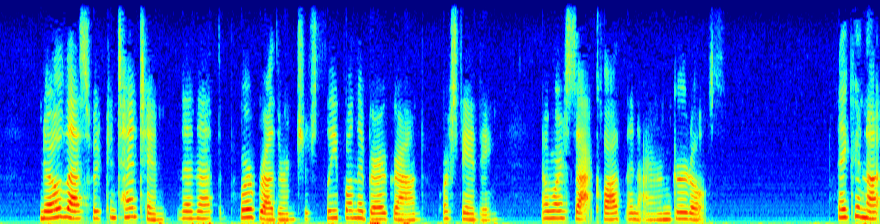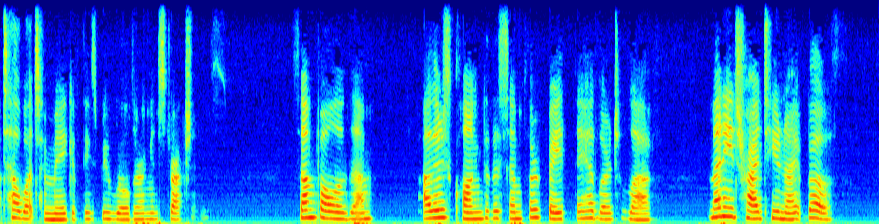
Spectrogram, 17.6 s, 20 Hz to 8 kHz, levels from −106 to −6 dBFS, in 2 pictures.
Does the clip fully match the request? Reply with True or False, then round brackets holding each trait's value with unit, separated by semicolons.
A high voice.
True (235 Hz)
